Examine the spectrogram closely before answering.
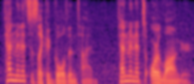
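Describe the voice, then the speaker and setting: A man streaming a game, chatting casually and rambling a bit, stuttering now and then when he talks fast. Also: medium pitch, wildly swooping pitch. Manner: rambling, chatty, lots of fillers.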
